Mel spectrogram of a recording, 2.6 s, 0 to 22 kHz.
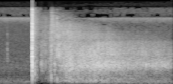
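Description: A CZ527 rifle chambered in 7.62x39 fires a single sharp shot at a shooting range, followed by a longer rolling echo that fades over a couple of seconds.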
